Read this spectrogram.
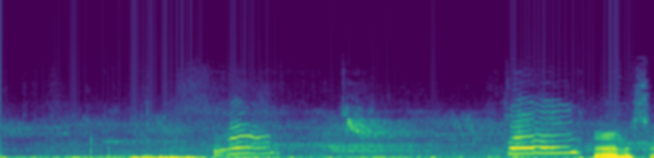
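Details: Hungry stray cats in Morocco begging for food: two loud, drawn-out meows, each rising then falling, about a second apart after a man's voice speaking Arabic, with low rustling underneath.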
